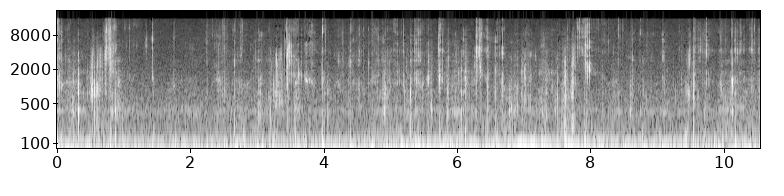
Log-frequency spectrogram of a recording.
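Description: Close-miked biting and chewing of flaky egg yolk puff pastry, many short crisp crackles of the layered crust breaking at irregular intervals.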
